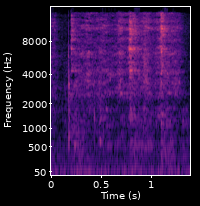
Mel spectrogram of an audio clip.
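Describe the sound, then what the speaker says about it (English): A metal, uncoated whisk stirs roux in a stainless, non-coated pan for mac and cheese, giving soft repeated scraping and light clinks with a few sharper taps, close and fairly quiet, no talking. "Notice that I'm using a whisk, and mine is not a coated whisk because I'm not using a non-stick pan"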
